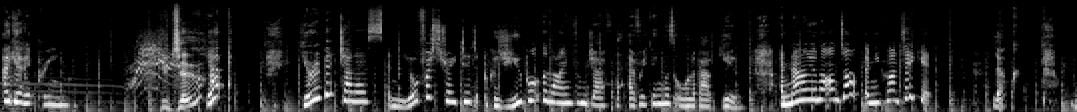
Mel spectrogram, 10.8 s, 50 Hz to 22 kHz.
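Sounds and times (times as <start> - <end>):
cat meowing while being dragged up a tree: 0.0 - 2.2
speech: 0.0 - 10.7.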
